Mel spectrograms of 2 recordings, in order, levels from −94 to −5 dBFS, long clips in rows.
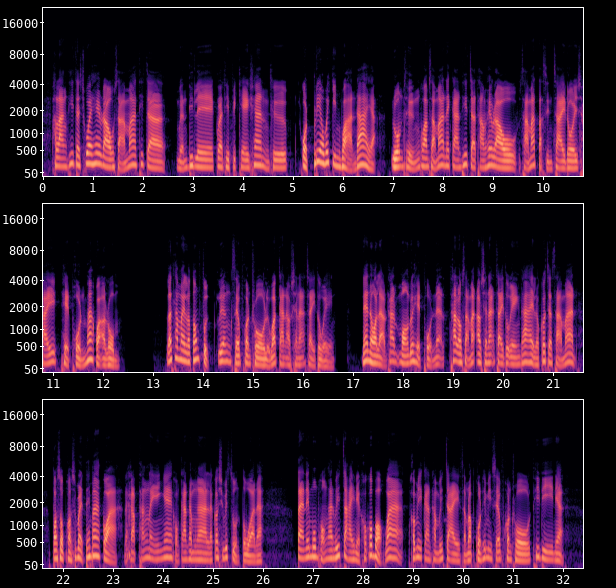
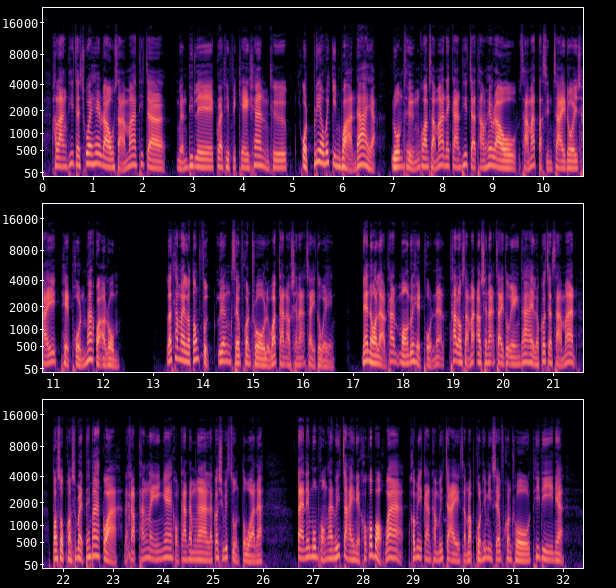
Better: second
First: muffled; slightly; fading above 2 kHz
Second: none

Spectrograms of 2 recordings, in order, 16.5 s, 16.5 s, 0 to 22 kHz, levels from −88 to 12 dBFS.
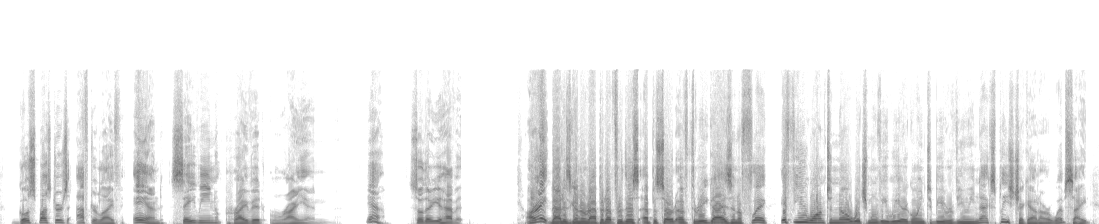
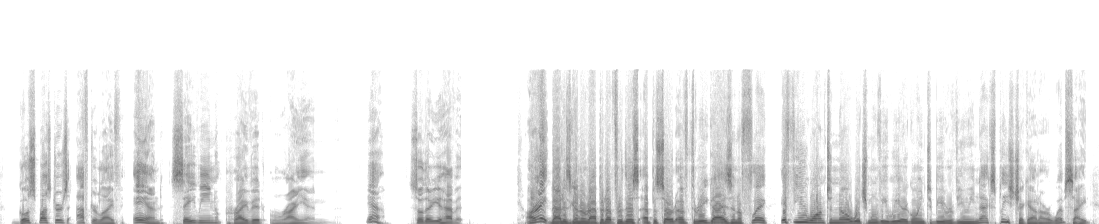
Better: neither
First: distortion; slight; 6% of the sound clipped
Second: distortion; slight; 6% of the sound clipped

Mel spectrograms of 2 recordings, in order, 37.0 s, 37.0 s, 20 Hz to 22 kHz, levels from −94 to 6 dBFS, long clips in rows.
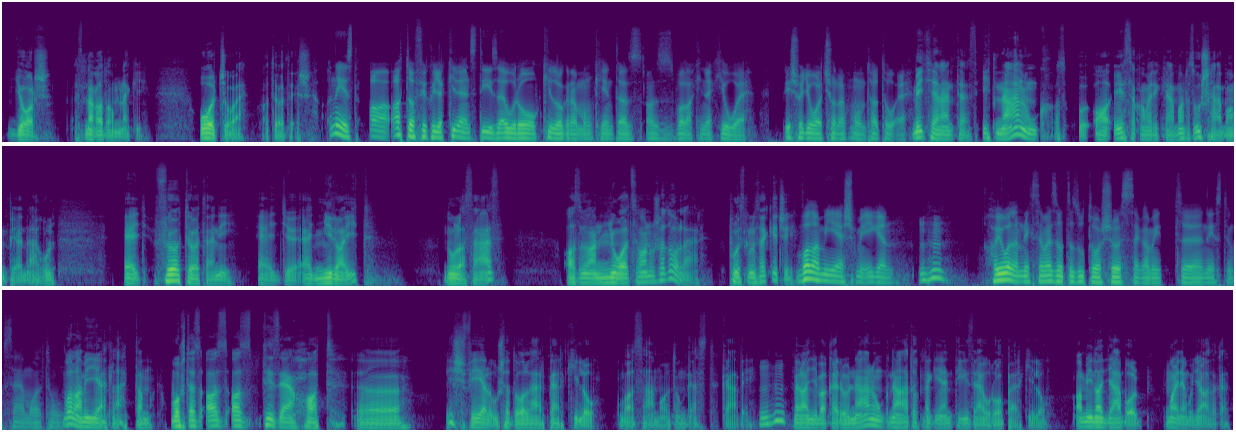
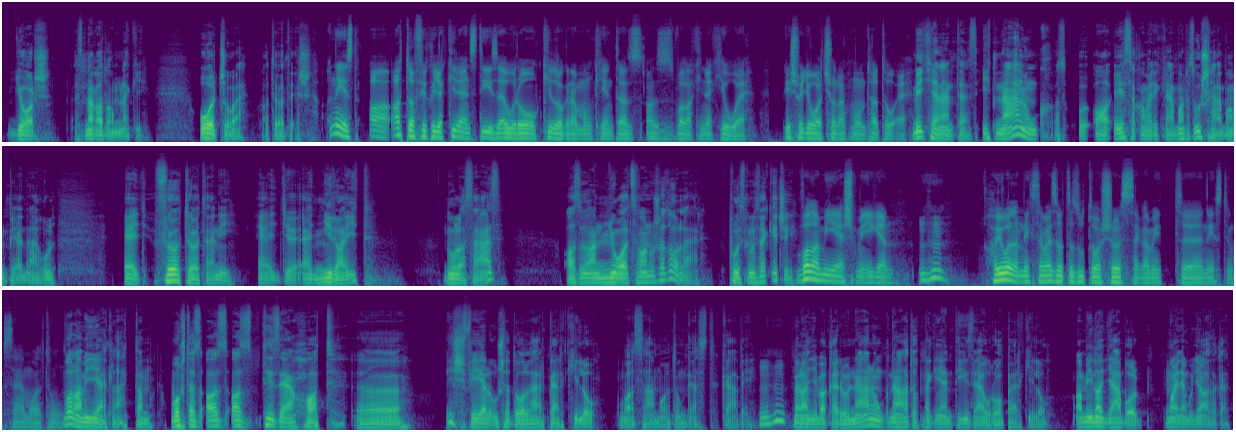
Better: second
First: muffled; slightly; fading above 4 kHz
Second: none

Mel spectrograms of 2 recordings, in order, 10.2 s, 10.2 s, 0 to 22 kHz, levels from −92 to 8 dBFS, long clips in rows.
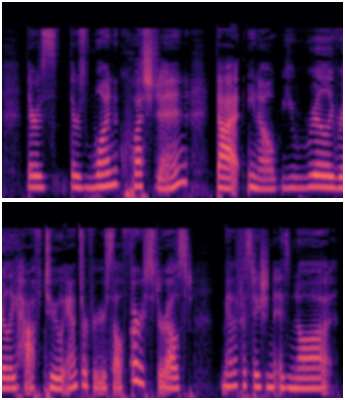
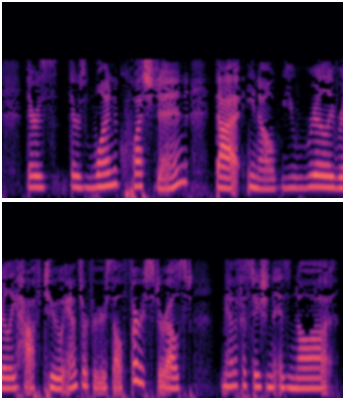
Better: first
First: garbled, watery; slightly; nothing above 12.5 kHz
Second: garbled, watery; badly; nothing above 6.5 kHz

